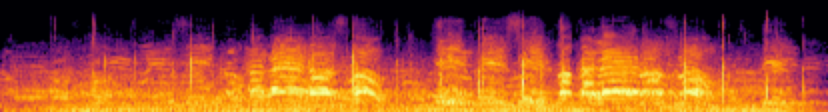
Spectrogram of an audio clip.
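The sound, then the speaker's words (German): A large outdoor protest march crowd arriving in La Paz chants slogans in loud, rhythmic bursts, calling "Tipnis yes, coca no", many voices shouting together over a constant roar of background crowd noise. “Beim Einzug des Protestmarsches letzte Woche in La Paz waren deshalb von der Bevölkerung Tipnis Ja, Cocabon Nein Rufe zu hören.”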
